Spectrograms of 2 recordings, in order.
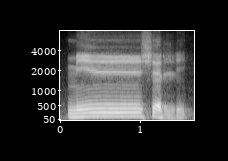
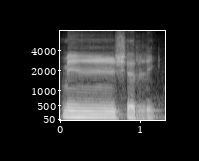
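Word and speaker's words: من شر: ഇപ്രകാരം അടുത്ത വചനങ്ങളിലെല്ലാം മലിക്കിന്നാസ്, ഇലാഹിന്നാസ്, മിൻ ശർരി, ഇതിൽ സാക്കിനായ നൂനിനെ ഇഖ്ഫ ഹഖീഖി നൽകി അവ്യക്തമാക്കി മണിക്കേണ്ടതാണ്. മണിച്ചുകൊണ്ട് ഉച്ചരിക്കണം. മിൻ ശർരി.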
